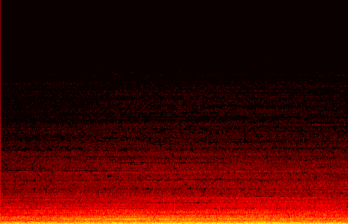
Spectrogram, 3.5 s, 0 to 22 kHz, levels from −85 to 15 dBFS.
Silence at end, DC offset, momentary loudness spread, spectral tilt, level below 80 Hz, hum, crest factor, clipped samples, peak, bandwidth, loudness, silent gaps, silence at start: 0 s; under 0.1%; 5 LU; -9.5 dB/octave; -16 dBFS; none; 12 dB; under 0.1%; -4 dBFS; 5.6 kHz; -20 LUFS; none; 0 s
